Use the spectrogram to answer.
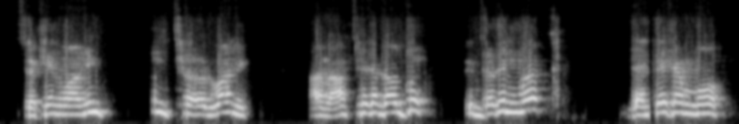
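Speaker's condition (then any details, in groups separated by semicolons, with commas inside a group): Cerebral palsy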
